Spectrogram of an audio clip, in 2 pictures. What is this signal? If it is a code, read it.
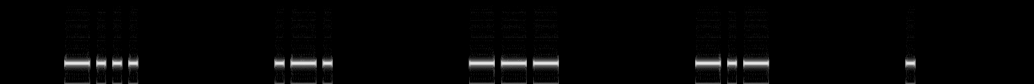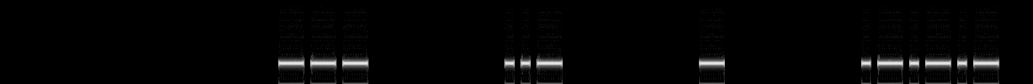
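Morse code, heard as a keyed tone, about 15 wpm, spaced as for 5 wpm, 1000 Hz. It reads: BROKE OUT.
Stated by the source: Morse code sent at 5 wpm.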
